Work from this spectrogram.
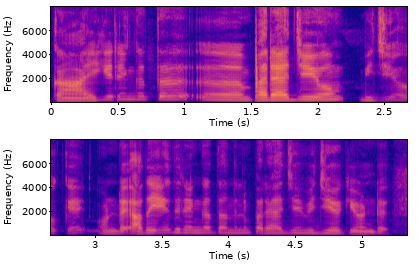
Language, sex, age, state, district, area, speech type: Malayalam, female, 45-60, Kerala, Pathanamthitta, rural, spontaneous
